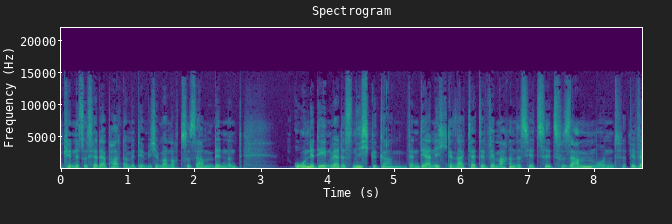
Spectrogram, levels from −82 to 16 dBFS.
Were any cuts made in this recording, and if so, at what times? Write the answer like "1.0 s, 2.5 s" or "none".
5.8 s

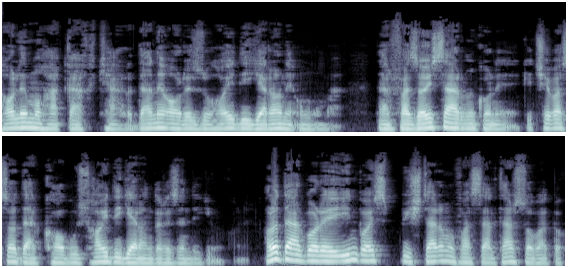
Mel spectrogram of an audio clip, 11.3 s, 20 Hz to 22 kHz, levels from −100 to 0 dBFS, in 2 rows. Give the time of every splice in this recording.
3.5 s, 8.2 s

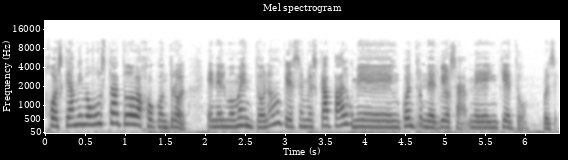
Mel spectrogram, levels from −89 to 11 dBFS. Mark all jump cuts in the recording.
1.0 s, 3.8 s, 4.7 s

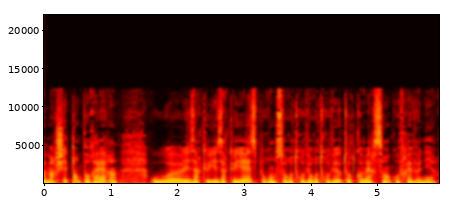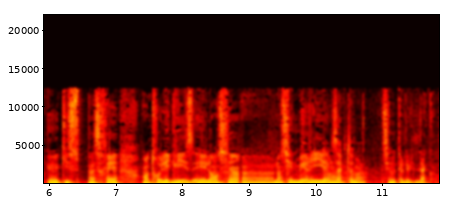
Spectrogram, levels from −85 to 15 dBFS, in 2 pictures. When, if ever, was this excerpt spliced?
4.0 s, 6.0 s, 8.8 s

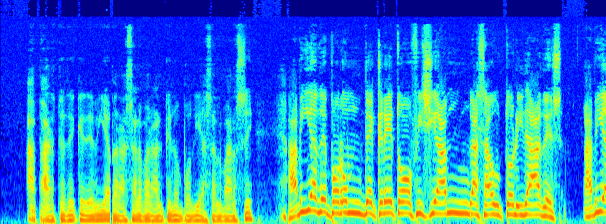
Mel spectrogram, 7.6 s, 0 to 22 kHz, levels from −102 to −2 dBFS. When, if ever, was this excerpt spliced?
1.4 s, 2.1 s, 4.3 s, 5.9 s

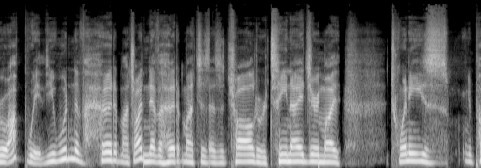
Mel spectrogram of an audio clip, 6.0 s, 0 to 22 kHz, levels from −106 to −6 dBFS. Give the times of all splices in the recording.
1.8 s, 2.6 s, 4.0 s

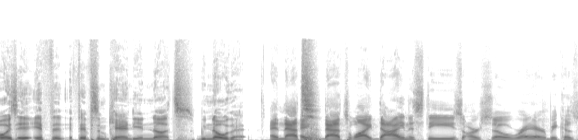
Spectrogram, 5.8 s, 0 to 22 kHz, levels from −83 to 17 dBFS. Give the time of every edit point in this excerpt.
1.1 s, 3.0 s

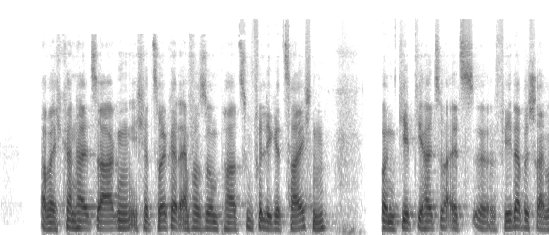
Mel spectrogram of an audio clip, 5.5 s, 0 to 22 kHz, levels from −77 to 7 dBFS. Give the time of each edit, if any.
none

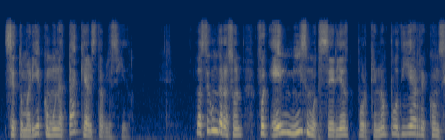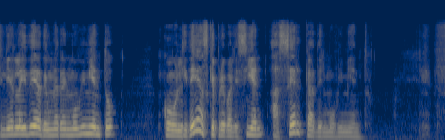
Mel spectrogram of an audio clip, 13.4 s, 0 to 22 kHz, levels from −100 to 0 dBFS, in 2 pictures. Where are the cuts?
1.4 s, 4.0 s, 4.8 s, 5.2 s, 7.6 s, 9.4 s

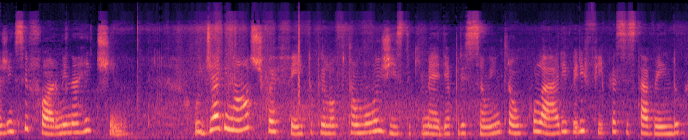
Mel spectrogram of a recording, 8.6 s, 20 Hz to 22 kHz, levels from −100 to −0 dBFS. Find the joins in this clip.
none

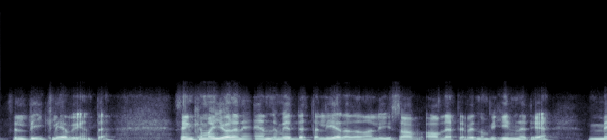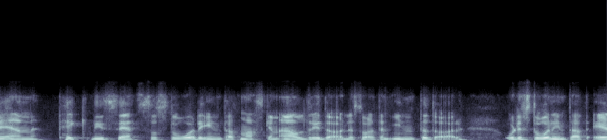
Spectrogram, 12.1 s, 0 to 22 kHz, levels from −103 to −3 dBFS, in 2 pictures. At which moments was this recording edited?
none

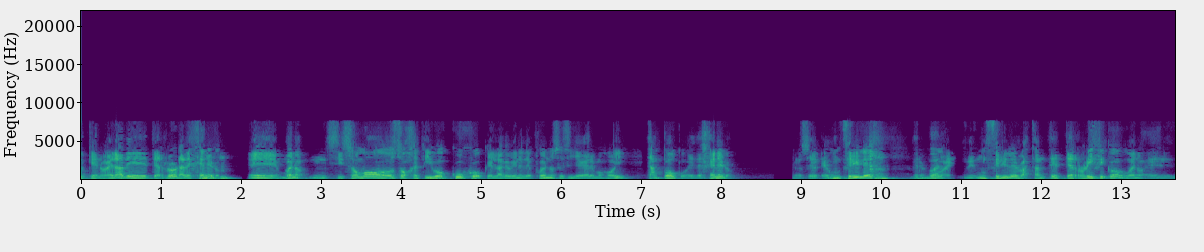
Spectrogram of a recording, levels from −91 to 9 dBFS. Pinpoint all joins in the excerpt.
1.2 s, 2.0 s, 7.0 s, 10.9 s

